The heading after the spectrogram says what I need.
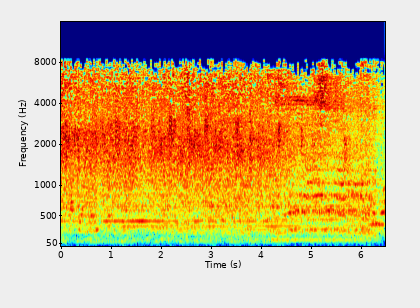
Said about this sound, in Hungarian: Tegyük össze a kezünket az ő számára. És tapsoljuk meg.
